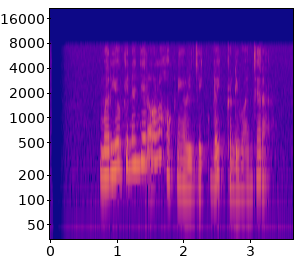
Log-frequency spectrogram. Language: Sundanese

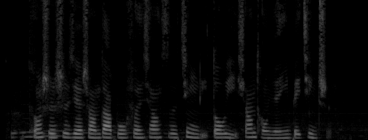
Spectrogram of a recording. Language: Chinese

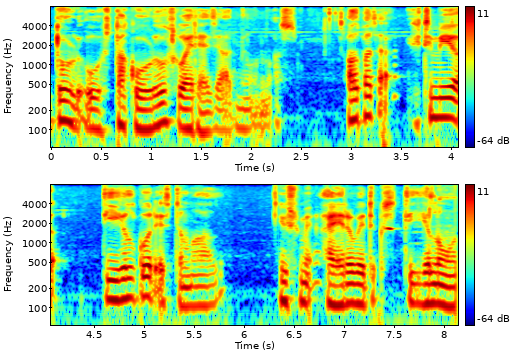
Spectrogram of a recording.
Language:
Kashmiri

